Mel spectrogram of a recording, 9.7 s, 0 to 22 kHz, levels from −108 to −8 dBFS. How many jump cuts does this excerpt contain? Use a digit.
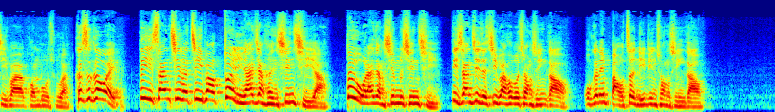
4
